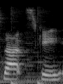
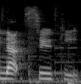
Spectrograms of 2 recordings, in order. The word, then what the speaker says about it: Natsuki: No, it's actually how you pronounce Natsuki. It's not, you don't say Natsuki, it's Natsuki.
